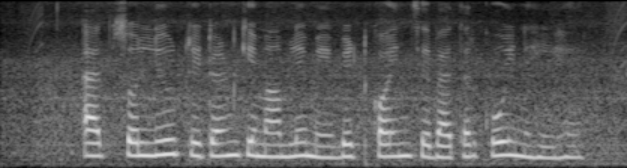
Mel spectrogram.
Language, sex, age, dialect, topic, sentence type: Hindi, male, 25-30, Hindustani Malvi Khadi Boli, banking, statement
